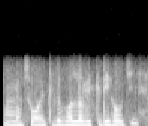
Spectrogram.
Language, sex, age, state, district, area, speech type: Odia, female, 45-60, Odisha, Angul, rural, conversation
